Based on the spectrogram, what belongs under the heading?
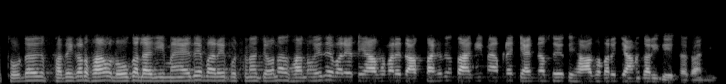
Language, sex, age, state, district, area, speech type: Punjabi, male, 45-60, Punjab, Fatehgarh Sahib, rural, conversation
